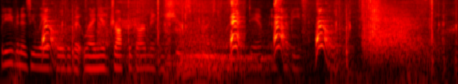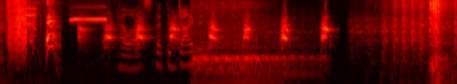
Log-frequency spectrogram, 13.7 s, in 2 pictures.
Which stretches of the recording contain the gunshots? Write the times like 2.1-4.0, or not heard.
5.4-7.3.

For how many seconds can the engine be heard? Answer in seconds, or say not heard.
8 s.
